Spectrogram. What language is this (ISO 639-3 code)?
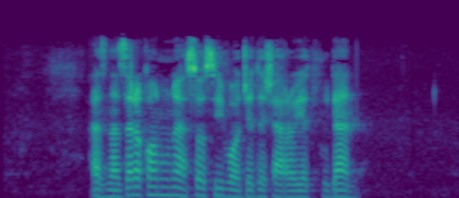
fas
